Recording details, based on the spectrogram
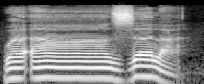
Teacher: Untuk contoh ini yaitu iknya ifa afsat. Jadi cara bacanya itu pertengahan, tidak terlalu samar juga tidak terlalu dengung. · Di sini ada lafaz wa anzala yaitu ada nun mati bertemu dengan huruf za. Ini dibaca ikhfa. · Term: ikfa aufsat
